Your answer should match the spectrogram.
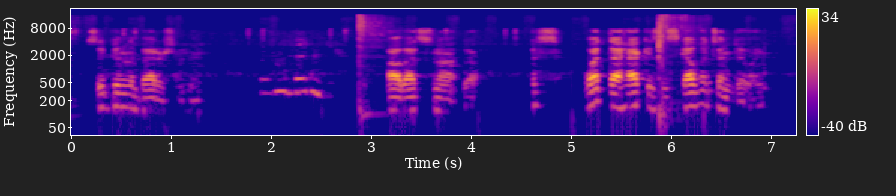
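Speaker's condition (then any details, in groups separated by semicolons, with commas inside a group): No condition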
